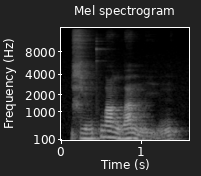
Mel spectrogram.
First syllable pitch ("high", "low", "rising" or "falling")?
rising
